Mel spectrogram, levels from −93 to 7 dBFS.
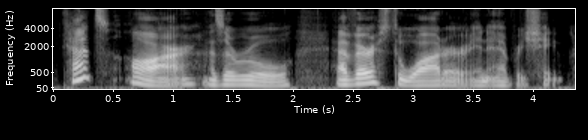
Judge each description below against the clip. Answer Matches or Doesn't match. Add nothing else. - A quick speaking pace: Doesn't match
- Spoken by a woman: Doesn't match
